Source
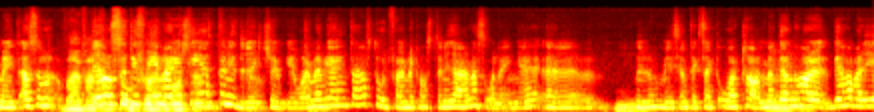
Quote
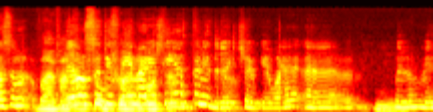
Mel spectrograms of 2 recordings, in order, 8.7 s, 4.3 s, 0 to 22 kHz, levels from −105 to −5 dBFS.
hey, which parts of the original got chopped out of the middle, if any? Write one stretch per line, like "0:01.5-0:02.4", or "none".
0:03.1-0:05.2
